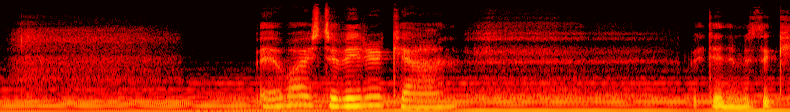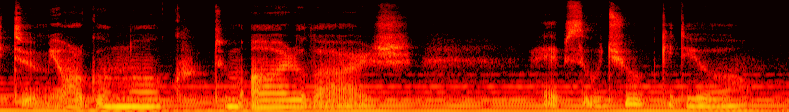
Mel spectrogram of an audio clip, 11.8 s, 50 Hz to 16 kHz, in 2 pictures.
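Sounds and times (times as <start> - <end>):
long airy inhale: 0.0 - 1.8, 3.4 - 5.2, 9.0 - 9.9
soft sustained musical drone: 0.0 - 11.8
speech: 2.0 - 3.8, 5.3 - 9.1, 10.0 - 11.6.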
